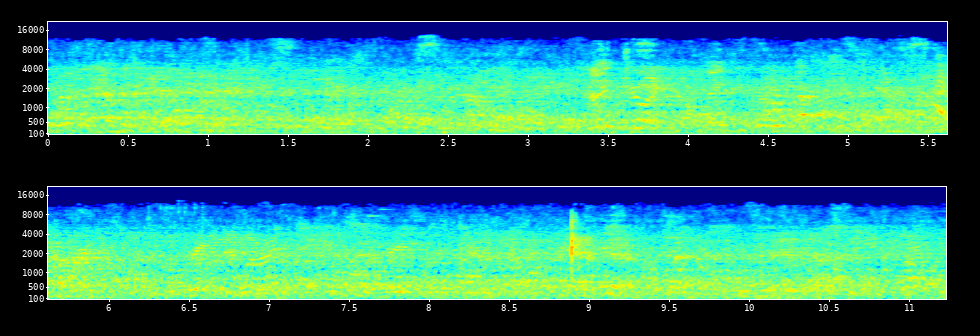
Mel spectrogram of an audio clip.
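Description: A crowd murmurs and chatters steadily in a large echoing hall.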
